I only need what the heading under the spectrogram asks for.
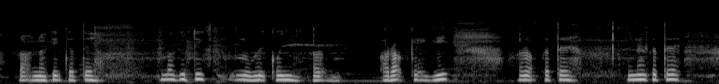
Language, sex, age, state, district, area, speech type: Santali, female, 18-30, West Bengal, Paschim Bardhaman, rural, spontaneous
